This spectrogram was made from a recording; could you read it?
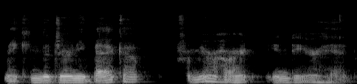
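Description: A man leading a guided meditation, speaking gently with unhurried pauses between phrases. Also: low-pitched, creaky.

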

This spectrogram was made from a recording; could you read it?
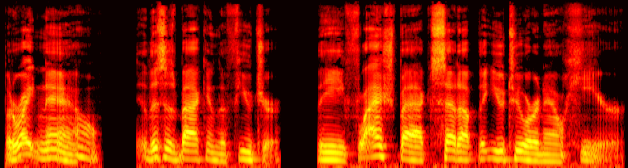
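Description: A man's voice: mid-range voice, measured pace, gravelly. A man hosting and running a tabletop roleplaying game, talking conversationally and guiding players with questions. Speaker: game master and podcast host.

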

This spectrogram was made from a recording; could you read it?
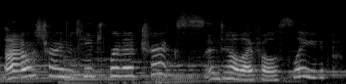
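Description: A woman's voice: extremely high pitch, very animated, moderate pace, music in the background. A woman playing a weary, jealous young dog sitter in a comedic radio play. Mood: weary, curt. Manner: put-upon, exasperated.

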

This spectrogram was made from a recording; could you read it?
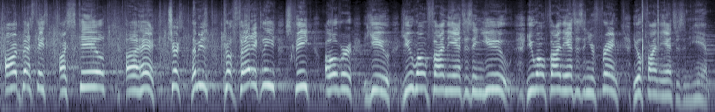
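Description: Male pastor, very high voice, impassioned sermon delivery, loud exhortation, emphatic repetition, music underneath. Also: moderate pace, few pauses. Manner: fervent, emphatic, repeats phrases for effect; loud, near-screaming exhortation. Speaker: pastor preaching to a church congregation. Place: large church hall, live preaching. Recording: large reverberant hall with music underneath. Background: music playing under the preaching.

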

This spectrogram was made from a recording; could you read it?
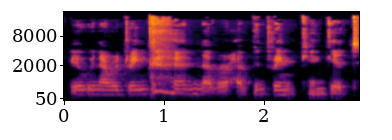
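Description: A woman's voice: medium pitch, flat delivery, normal speed, gravelly, roomy sound. A woman from Ukraine with a Ukrainian accent, chatting as an interview guest, laughing often and restarting her sentences. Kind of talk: casual conversation.

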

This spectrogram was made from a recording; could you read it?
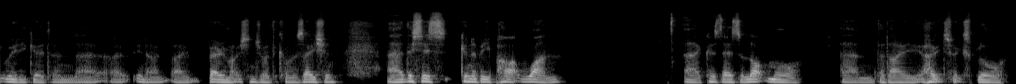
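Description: A man hosts a podcast in a relaxed, hesitant way, his voice croaky from a recent cold. He fills gaps with ums and often restarts his sentences. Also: lowish voice. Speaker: podcast host. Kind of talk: casual interview.

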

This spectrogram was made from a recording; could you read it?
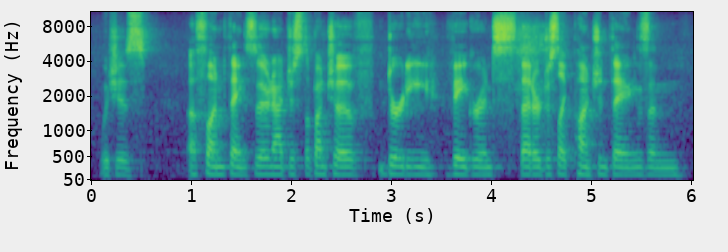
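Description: A Scottish woman with a fairly low voice and a bright, forward tone. She leads a casual chat as a podcast co-host, explaining things with irreverent, sweary humour. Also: slight background noise. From Scotland. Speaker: podcast co-host leading the discussion. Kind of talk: casual explanatory chat about a tabletop game.

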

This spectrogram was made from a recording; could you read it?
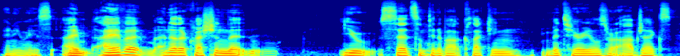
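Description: A man's voice: lowish voice, fairly even intonation, moderate pace, a little mellow. A man hosting a casual interview, asking long rambling questions that stack up and restart. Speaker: podcast host.

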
